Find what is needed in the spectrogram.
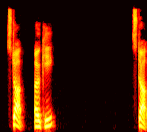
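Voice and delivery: no-nonsense dad voice. Telling Oki to stop playing before the wound is cut, in dad voice. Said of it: "I have to use dad voice".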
